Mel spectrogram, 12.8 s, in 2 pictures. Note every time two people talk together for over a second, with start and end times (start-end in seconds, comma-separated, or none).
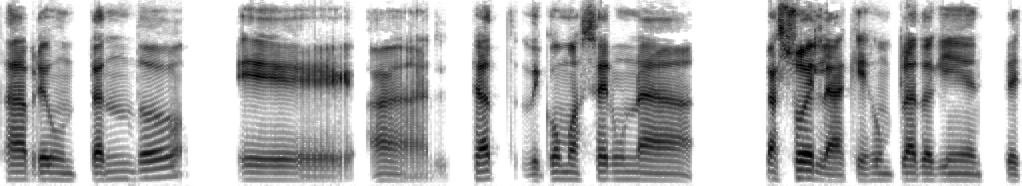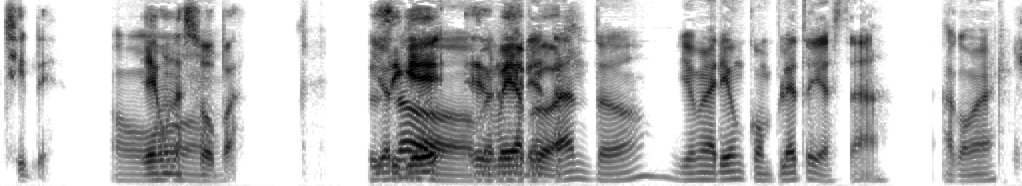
8.7-9.9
